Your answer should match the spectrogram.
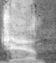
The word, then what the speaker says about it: Jann: And I believe it's pronounced Jan, J-A-N-N.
